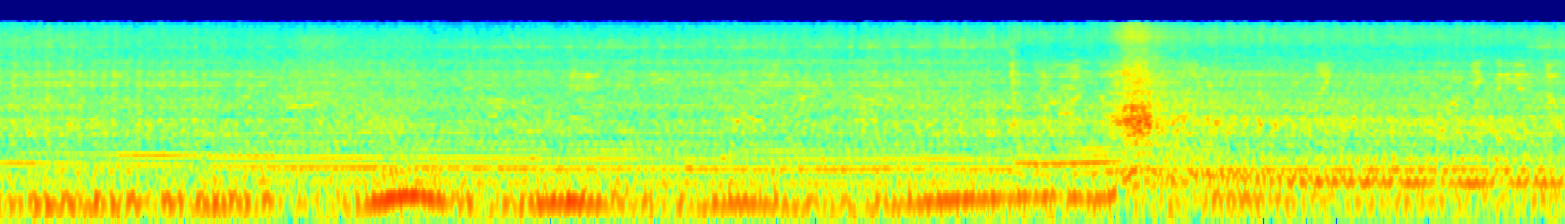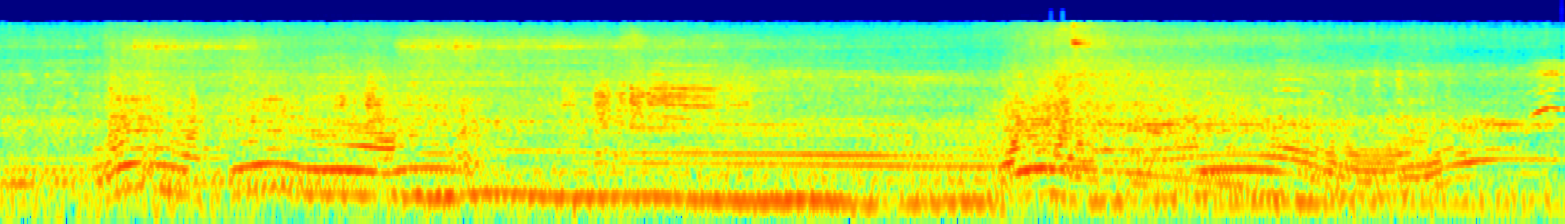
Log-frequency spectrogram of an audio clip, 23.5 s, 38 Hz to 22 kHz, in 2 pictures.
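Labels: A car engine hums continuously in the background, revving occasionally with a powerful, throaty noise characterized by low-frequency vibrations and bursts of acceleration. 0:00.0 - 0:23.5
People laughing and talking in the background. 0:00.0 - 0:23.5

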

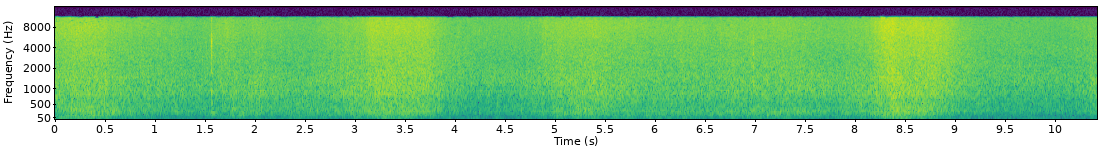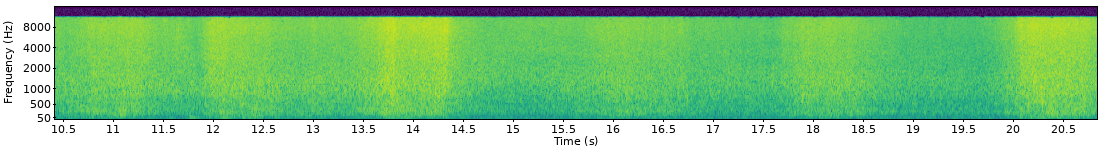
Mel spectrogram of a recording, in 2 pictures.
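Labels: Waves periodically crash onto a beach. 0:00.0 - 0:20.8

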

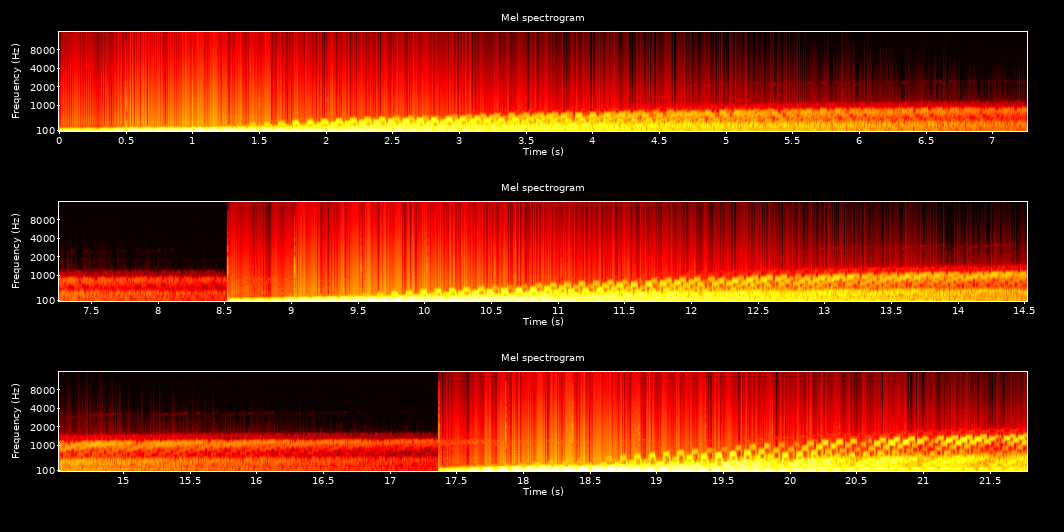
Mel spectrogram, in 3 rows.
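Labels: A computer-generated countdown with three repetitive digital bleeps in a rhythmic, electronic tone. 0:00.0 - 0:05.9
A computer-generated countdown with three repetitive digital bleeps in a rhythmic, electronic tone. 0:08.4 - 0:14.9
A computer-generated countdown with three repetitive digital bleeps in a rhythmic, electronic tone. 0:17.0 - 0:21.8

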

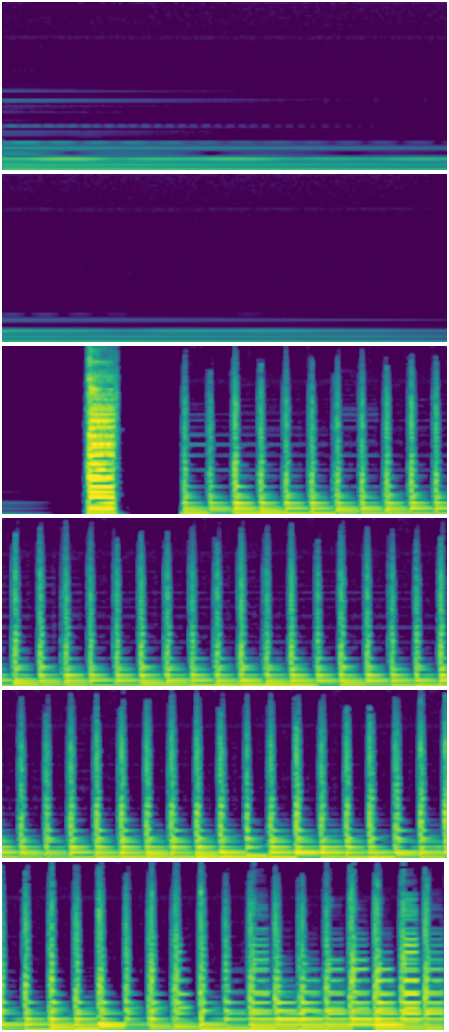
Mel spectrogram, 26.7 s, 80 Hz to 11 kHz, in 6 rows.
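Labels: A guitar chord fades out silently. 0:00.0 - 0:09.2
A guitar riff is playing. 0:09.7 - 0:10.2
Guitar chords played gently at 120 bpm, creating a relaxing sound. 0:10.7 - 0:26.7

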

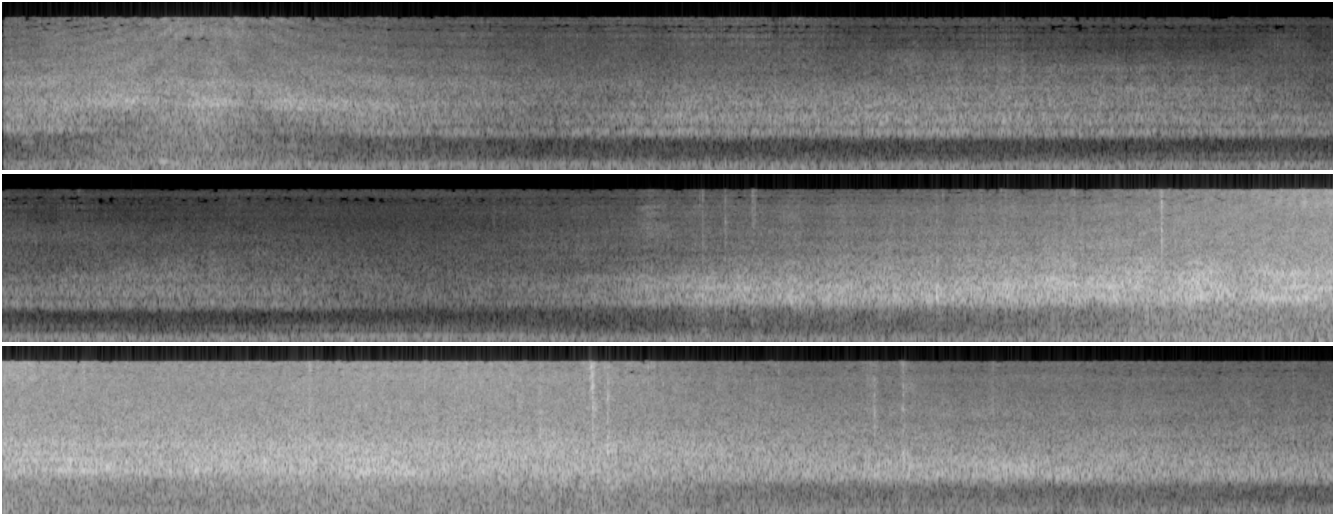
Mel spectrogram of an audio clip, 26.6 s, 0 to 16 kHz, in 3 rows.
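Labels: A car passes by nearby. 0:00.0 - 0:03.2
A car passes by in the background. 0:03.8 - 0:08.1
Paddling on a bicycle. 0:03.8 - 0:06.6
Multiple cars are passing nearby. 0:13.0 - 0:26.6

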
